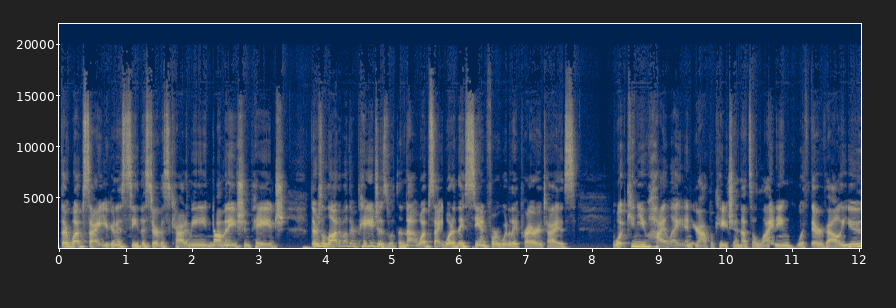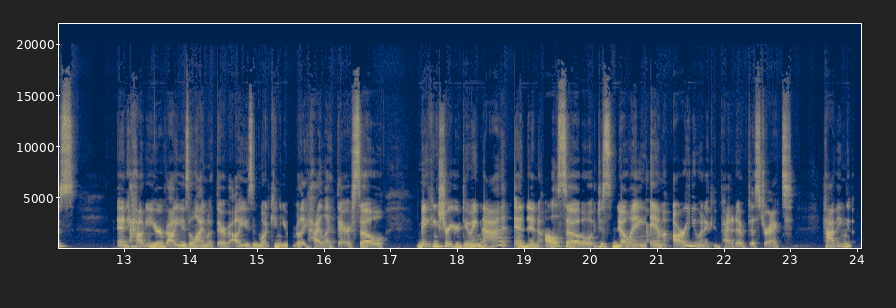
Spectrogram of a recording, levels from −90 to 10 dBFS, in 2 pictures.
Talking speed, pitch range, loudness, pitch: 185 wpm, 160-195 Hz, -15 LUFS, 175 Hz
